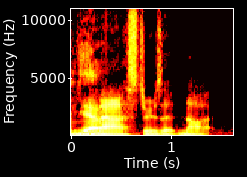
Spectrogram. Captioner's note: exhales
